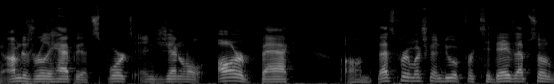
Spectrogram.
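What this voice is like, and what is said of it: Slightly hoarse voice. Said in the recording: “My voice is a little bit hoarse today.”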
